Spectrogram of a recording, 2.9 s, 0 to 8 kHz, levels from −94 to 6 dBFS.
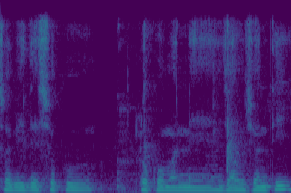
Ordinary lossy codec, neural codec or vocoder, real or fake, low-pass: Opus, 64 kbps; none; real; 7.2 kHz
